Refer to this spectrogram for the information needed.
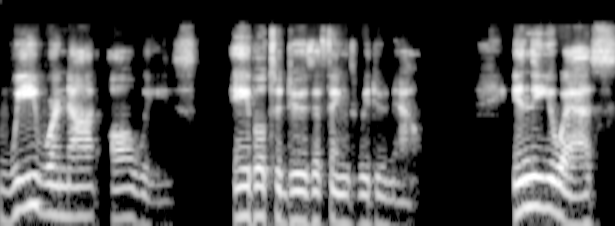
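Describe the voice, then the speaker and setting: Against a quiet background, a man with an American accent talks at a very slow pace with ordinary pitch variation. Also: medium pitch for a man. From Texas. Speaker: nursing professor, presenter. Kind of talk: webinar Q&A.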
